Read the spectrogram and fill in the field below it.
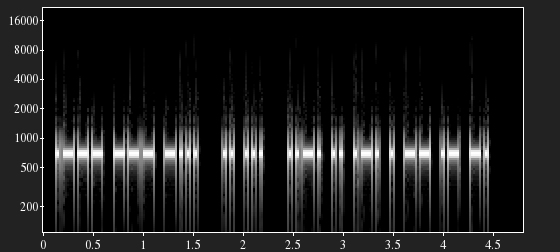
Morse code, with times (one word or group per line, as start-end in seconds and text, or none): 0.1-1.5 JOB
1.8-2.2 IS
2.5-4.5 FIREMAN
